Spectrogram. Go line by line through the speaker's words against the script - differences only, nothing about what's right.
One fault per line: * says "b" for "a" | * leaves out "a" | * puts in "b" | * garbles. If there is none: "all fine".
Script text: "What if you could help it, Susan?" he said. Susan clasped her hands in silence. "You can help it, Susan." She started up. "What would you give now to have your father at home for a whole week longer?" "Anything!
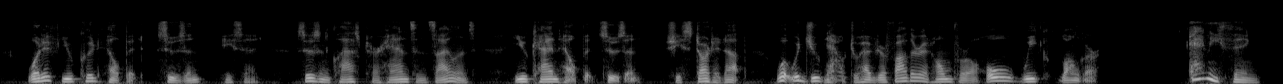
* leaves out "give"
